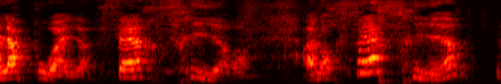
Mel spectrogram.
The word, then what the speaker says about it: poêle: ولاحظوا معي كتكتب هكذا ولكن كتنطق poêle, poêle, d'accord, à la poêle.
